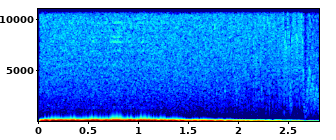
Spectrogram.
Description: Lfe Rumble By Swell Low Bass Movement; Rumbles; Blastwave; Sound Effects:Sound Design

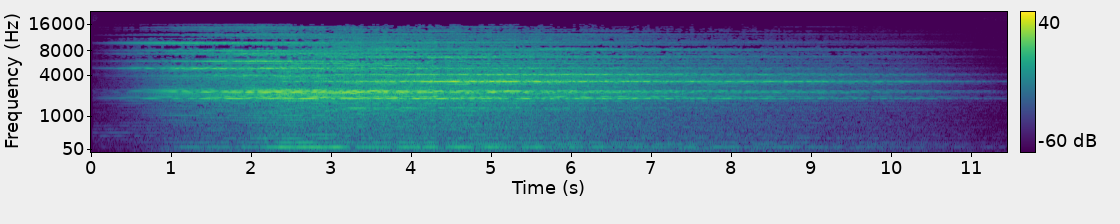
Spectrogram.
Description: Sharp Metal Screech Horror Transition

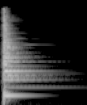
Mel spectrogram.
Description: Impact Paint Can Hit Empty; Sound Effects:Objects; Blastwave

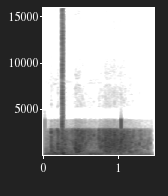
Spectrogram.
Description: Water plotch; Nature

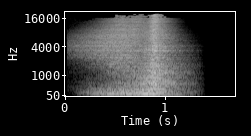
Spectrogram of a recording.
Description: Cinematic Reverse Whoosh; Whoosh Sound Effects

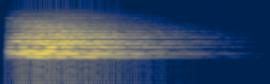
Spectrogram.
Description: Sweeper Swell Tonal Fast, Sweeper Fly By Fast; Production Element Imaging Element Accent Transition; Sweeper Sound Effects

